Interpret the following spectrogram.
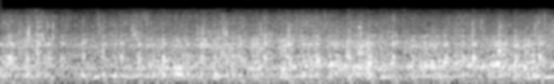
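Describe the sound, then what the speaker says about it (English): KitchenAid stand mixer beating cream cheese, a steady, loud motor whir with the clatter of the beater running continuously and close up, with no talking. "Now I'm using one of these KitchenAid mixers"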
